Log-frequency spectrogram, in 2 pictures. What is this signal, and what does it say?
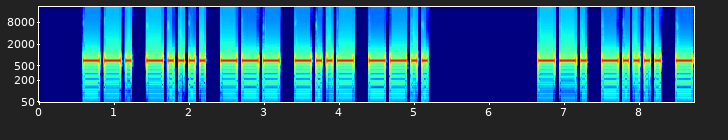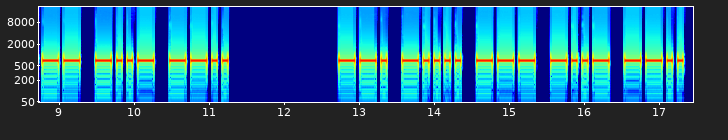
Morse code, heard as a keyed tone, about 17 wpm, 700 Hz. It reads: G6OXZ G6OXZ G6OXZ
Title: DXCC-100 Call Signs - 5 Characters - Repeated 3x - 17wpm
